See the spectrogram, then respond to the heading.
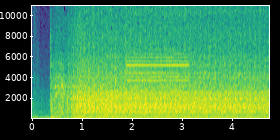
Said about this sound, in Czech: Teď jedeme vysypat vlečku obilí do haly na uskladnění pro naše kravičky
